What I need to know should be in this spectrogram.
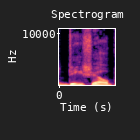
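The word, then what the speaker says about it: Deeshell: That's D-E-E-S-H-E-L-L. The D-Shell Polka. And D rhymes with B.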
